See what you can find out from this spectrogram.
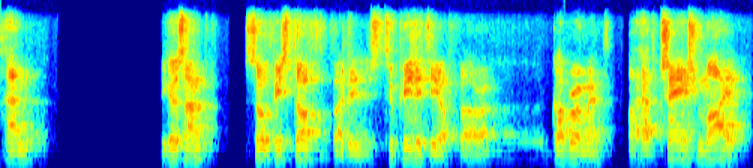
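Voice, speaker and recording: A man with a Finnish accent talking casually and bluntly on a live stream, halting and repeating his words. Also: mid-range voice, sharp tone. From Finland. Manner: halting, repetitive, blunt with swearing. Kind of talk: casual opinionated live talk. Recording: roomy, echoey live-stream audio.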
